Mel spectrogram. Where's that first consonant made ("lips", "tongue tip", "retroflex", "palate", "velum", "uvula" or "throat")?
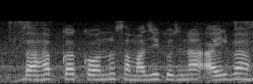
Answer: tongue tip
